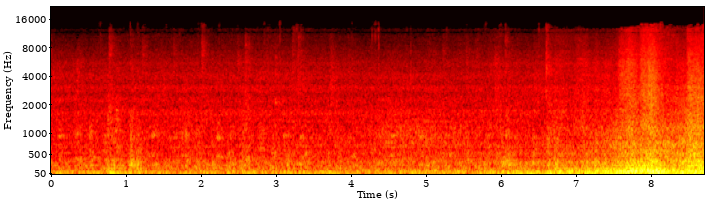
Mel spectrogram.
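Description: Hankyu Kyoto Line train running, heard from inside the car by the doors: a low rumble that grows louder about seven seconds in as the train gathers speed, with wheel clicks over the rail joints near the end.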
